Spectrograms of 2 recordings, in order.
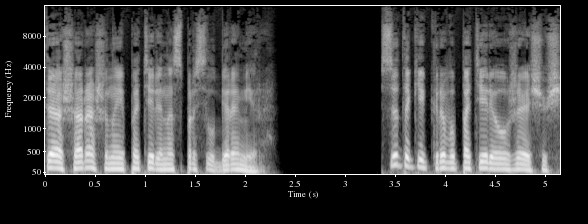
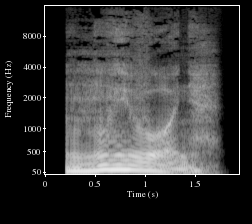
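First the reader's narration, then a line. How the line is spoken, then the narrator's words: Grumbled. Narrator (Russian): пробурчал Беромир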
